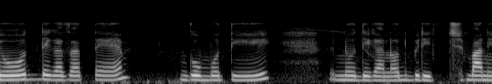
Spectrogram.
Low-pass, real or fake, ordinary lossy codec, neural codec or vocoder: 7.2 kHz; real; none; none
